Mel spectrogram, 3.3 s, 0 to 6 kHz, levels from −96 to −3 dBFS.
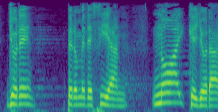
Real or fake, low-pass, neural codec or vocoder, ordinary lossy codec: real; 5.4 kHz; none; none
